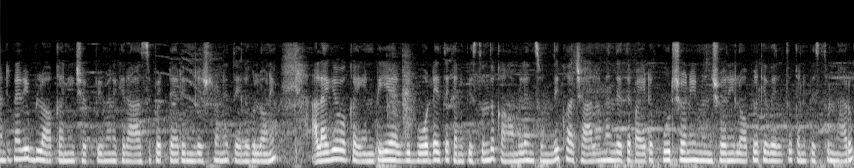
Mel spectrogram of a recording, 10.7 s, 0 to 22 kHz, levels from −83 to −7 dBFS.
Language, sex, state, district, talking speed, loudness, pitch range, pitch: Telugu, female, Andhra Pradesh, Visakhapatnam, 175 wpm, -16 LUFS, 180-195 Hz, 185 Hz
